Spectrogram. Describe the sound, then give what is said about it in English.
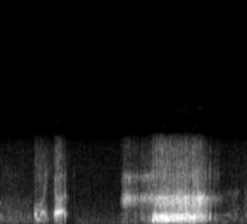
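Loud, heavy breathing fills a room: two short rasping breaths, a pause, then a long, harsh, snore-like exhale that rattles in the throat. “Who's breathing like a gorilla, yo? There's no need for that.”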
